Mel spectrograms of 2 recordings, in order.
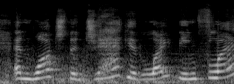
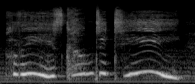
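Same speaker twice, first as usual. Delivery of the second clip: high, slow, calling out invitingly; lonely spider calling out an invitation; crying out; 12 semitones higher, slower than usual. A narrator's reading. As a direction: call sweetly to the bees. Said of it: "Miss Spider cried".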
